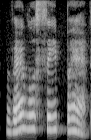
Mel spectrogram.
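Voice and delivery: «Велосипед» drawn out syllable by syllable, «и» sound made clear; slow sounding out. Shown as a demonstration. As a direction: say «Велосипед» slowly for children to hear each sound. Teacher sounding out picture names. (повільно, по складах «Велосипед»)

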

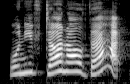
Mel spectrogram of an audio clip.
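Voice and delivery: high, loud, firm answer; emphatic. A narrator's reading. Three neighbors lay down terms to miser, emphatic. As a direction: call it out firmly.

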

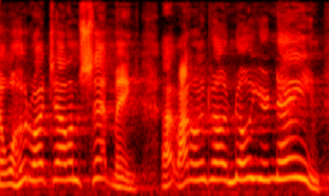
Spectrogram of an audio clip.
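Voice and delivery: high, hesitant pleading voice; a nervous man begging off a job; timid Moses. Acted. Moses nervously questioning God, high and stammering.

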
